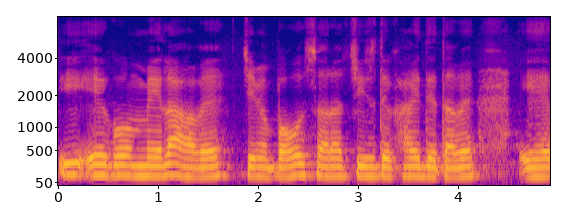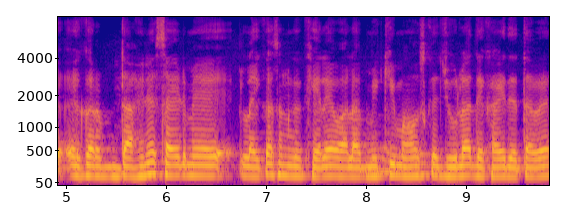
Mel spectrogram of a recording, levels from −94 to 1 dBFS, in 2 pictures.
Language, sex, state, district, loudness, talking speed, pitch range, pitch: Bhojpuri, male, Bihar, East Champaran, -18 LUFS, 150 wpm, 125-135 Hz, 130 Hz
